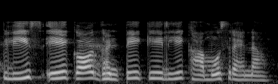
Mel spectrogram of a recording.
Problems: background conversations at intervals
